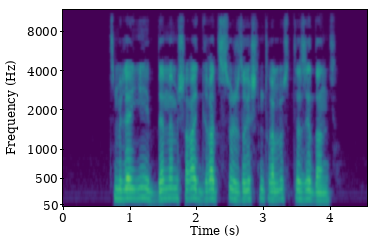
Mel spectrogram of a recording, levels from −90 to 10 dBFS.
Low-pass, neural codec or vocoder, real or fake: 10.8 kHz; none; real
